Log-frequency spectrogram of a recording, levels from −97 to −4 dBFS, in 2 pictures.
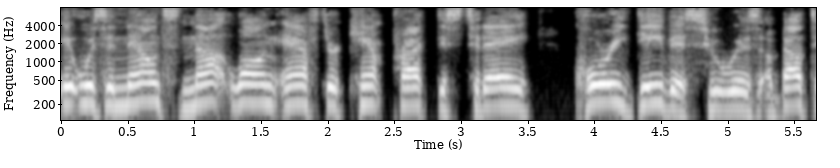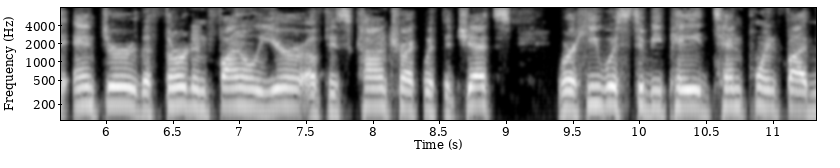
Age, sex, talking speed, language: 30-49, male, 180 wpm, English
